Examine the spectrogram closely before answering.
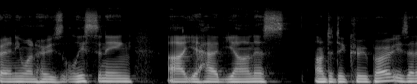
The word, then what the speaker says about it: Giannis Antetokounmpo: You had Giannis Antetokounmpo.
